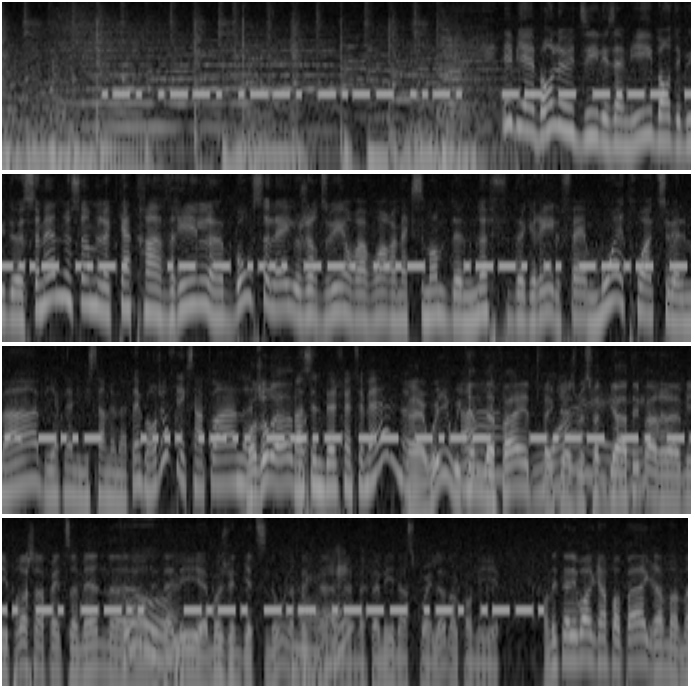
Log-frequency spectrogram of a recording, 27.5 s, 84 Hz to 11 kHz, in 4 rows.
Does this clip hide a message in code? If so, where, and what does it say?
Yes: Morse code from 0.9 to 26.1 s, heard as a keyed tone, machine-sent, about 21 wpm, 770 Hz. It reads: RPPYF MTYXF ATHGV PIQDX HLQMY YNDNZ CKJRP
